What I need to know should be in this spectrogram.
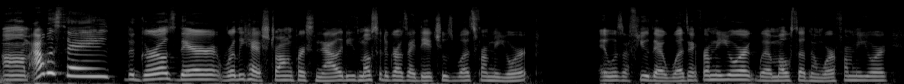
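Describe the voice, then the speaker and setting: With an American accent, a woman speaks at a fairly quick pace, her medium-pitched voice fairly even in intonation. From Virginia, small country town. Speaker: dancer and reality TV contestant. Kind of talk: casual podcast interview. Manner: soft-spoken.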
